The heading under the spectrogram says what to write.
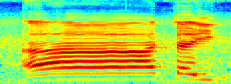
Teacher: حمزہ کھڑا زبر آ، تا یا زبر تی، آ تی۔ دیکھیں آ کو ہم کھینچیں گے کیونکہ آ پر کھڑی حرکات ہے۔ تی پہ یا سکن سے پہلے زبر ہے تو یا لین ہو رہا ہے۔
